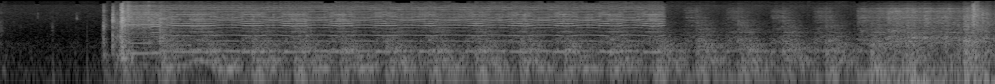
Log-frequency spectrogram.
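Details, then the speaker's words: Older Mercedes diesel, cold start without pre-glow, weak battery, no throttle: after a brief crank it catches at once and settles into a steady, even idle; quick start despite low battery indicates a strong, healthy engine. "now the battery's kind of low so that's even a better sign know if that battery were really spinning this thing would have fired up a lot sooner"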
